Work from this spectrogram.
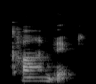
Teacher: It's a noun, so stress on the first syllable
